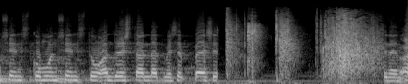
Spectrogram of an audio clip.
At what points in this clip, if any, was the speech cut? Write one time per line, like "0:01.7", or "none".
none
